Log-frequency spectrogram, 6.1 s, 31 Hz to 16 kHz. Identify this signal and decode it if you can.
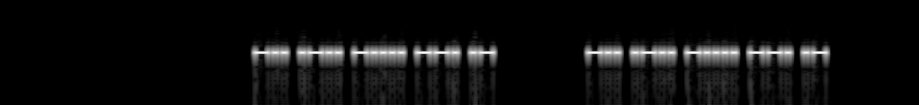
Morse code, heard as a keyed tone, about 40 wpm, 700 Hz. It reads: DL6GA DL6GA
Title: DXCC-100 Call Signs - 5 Characters - Repeated 2x - 40wpm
